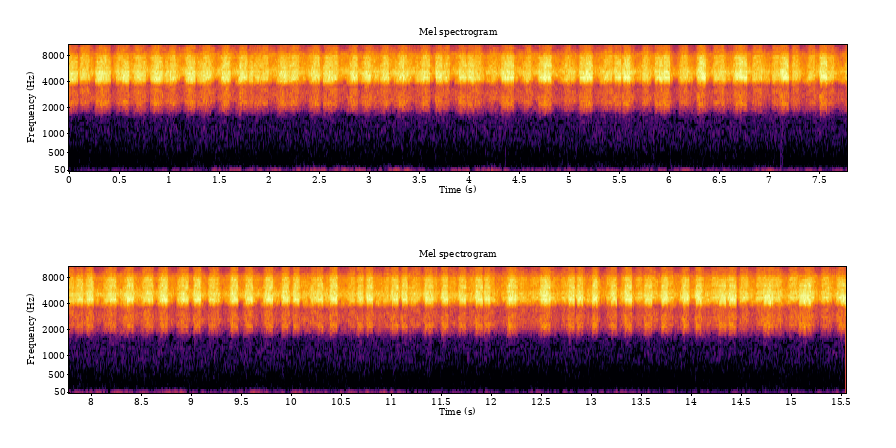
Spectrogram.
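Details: Midsummer chorus of cicadas in a pine forest in Greece, a continuous high, grating buzz made of rapid, even pulses, steady and loud throughout with nothing else heard.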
